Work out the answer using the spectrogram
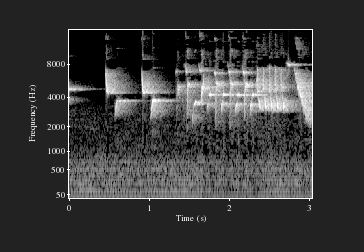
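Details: European goldfinch, 2014 copia-style competition champion, gives two sliding descending notes, then launches into a continuous rapid, bright twittering warble held high and loud to the end.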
